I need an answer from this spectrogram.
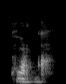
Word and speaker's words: Корг: Квачогат, Рогванна, Нярг, Пергегат, Корг, Корг. На конце слова он прямо очень напряженный, очень глубоко в горле такой Корг, Корг.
